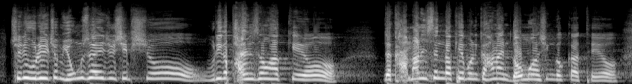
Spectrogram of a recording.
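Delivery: high, loud indignant appeal; pleading protest. Acted. Israelites asking why God acts like a stranger, pleading in protest. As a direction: cry out to God in complaint.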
